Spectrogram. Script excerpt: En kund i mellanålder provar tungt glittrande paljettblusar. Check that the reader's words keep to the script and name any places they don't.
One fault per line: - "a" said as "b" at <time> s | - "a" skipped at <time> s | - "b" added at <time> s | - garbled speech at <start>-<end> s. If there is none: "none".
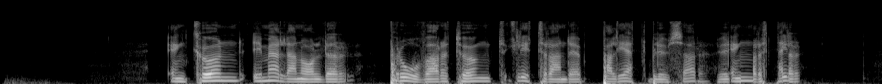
- garbled speech at 7.2-8.0 s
